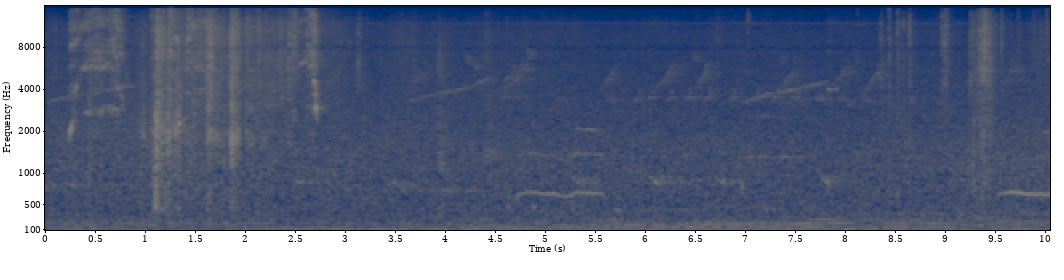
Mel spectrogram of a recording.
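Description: Treetop ambience: short bursts of rustling in the first few seconds and again near the end, with faint bird chirps and short whistled calls in between over a low steady hum.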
